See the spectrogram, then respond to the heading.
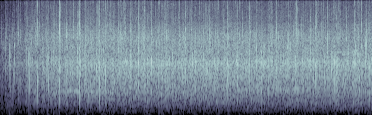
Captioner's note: audience applauds and cheers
